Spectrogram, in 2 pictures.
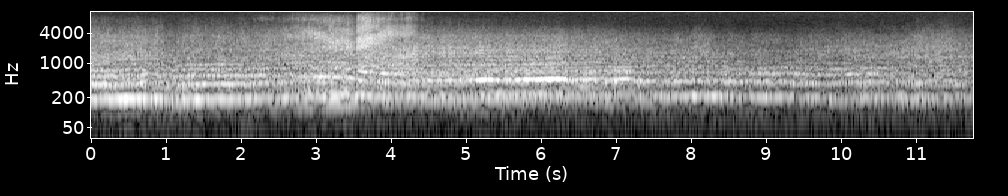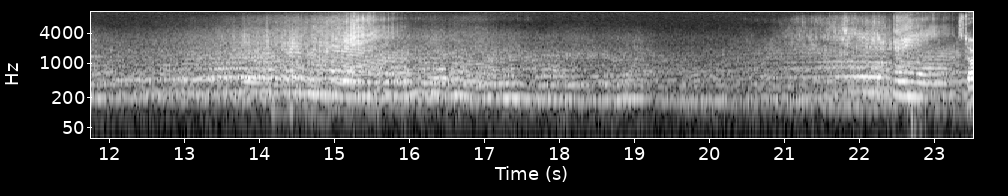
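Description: Mini stock race cars circling 411 Motor Speedway, engines roaring in swelling and fading waves as the pack passes, loud and continuous with a faint announcer voice under the noise.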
